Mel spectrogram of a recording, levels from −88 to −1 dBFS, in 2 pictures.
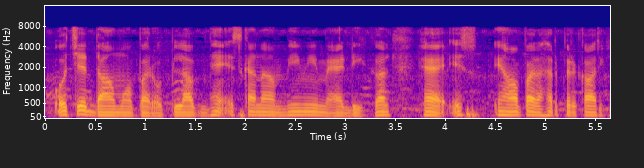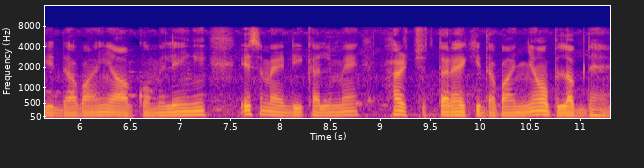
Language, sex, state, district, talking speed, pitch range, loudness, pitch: Hindi, male, Uttarakhand, Tehri Garhwal, 150 wpm, 100-115 Hz, -20 LUFS, 105 Hz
